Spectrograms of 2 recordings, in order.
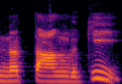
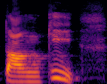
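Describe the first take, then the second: First: The word begins with an audible N sound. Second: The word begins without any N sound. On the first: "pronunciation इसका है नतांगकी" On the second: "जहां एन silent है तो तांकी"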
